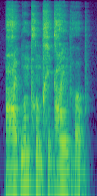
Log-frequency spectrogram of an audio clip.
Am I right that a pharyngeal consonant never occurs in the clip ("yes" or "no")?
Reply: no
